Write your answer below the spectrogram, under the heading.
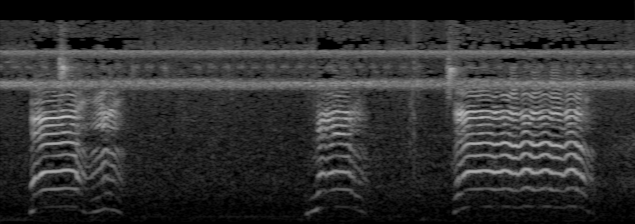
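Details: Free-grazing village goats feeding on wild grass in a field give three quavering bleats, a short one, a rising-falling one and a long trembling one, over a constant high-pitched hum.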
